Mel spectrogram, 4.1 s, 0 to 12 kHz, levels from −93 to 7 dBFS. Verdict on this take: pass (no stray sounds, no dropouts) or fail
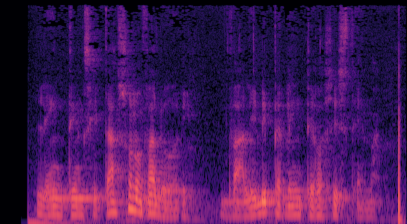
pass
